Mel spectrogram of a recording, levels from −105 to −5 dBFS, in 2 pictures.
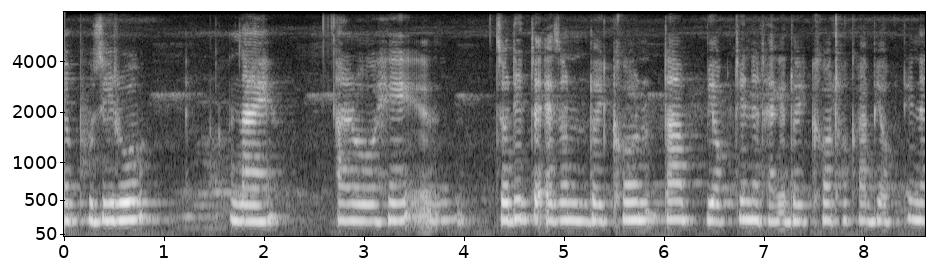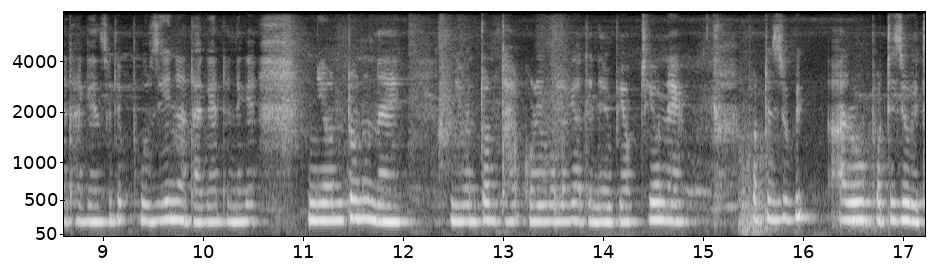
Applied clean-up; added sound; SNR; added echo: none; none; none; none.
